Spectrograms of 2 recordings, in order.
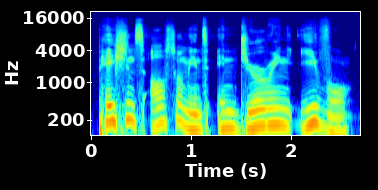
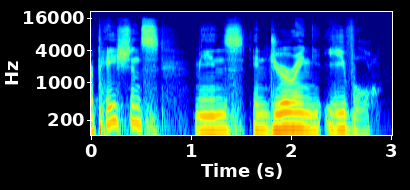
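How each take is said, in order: First: Said in the usual way. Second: Slow emphasis. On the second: Shown as a demonstration. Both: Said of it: "it actually goes a little bit further".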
